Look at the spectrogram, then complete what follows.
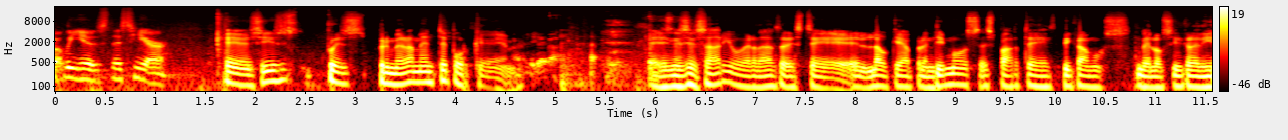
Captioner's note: speaking spanish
